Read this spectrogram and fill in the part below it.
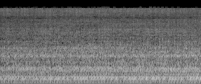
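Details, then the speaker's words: Homelite 42cc chainsaw after a full carburetor disassembly and cleaning, including gaskets and diaphragm: even, buzzy idle with no surging, misses or stumbles, and it revs well, so the carb clean fixed the no-start. "idle's good rev's good that's all it needed was a carburetor clean"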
